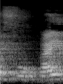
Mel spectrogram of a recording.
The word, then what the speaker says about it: foci: तो इनको हमें फोकाई बोलना है, क्या बोलना है, फोकाई।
